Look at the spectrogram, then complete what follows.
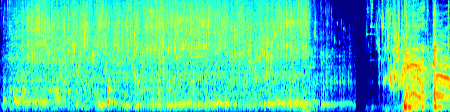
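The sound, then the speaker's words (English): A long, steady rush of pouring water fades to a brief silence, then sharp splashes burst out as cold water is thrown onto someone's face to wake him. “The awakening came like a whoosh of cold water on the puss, which it was.”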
